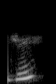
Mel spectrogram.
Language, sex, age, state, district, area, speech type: Urdu, female, 30-45, Delhi, Central Delhi, urban, conversation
